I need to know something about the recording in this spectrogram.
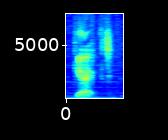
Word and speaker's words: Gight: Catherine Gordon married John Byron, but in 1787 had to sell Gecht to pay off his gambling debts.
